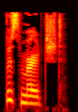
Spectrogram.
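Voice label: "besmirched", British English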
